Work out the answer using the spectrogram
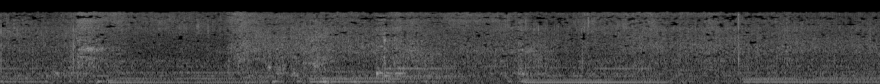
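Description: Sliced bitter gourd and onions frying and sizzling in a pot while a metal spoon stirs them, scraping now and then. Soft background music of held low notes that change every second or two plays underneath.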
